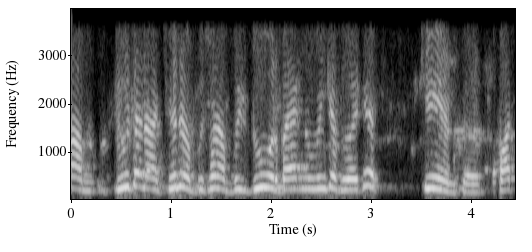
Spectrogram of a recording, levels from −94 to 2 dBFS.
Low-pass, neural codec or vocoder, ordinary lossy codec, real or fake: 3.6 kHz; none; none; real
